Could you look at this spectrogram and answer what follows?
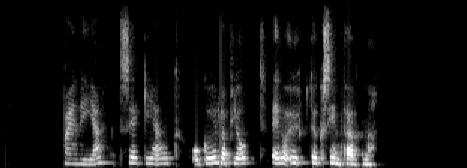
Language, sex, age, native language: Icelandic, female, 40-49, Icelandic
